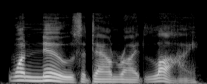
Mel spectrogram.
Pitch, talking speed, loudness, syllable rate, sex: 125 Hz, 145 wpm, -19 LUFS, 3.7 syllables/s, male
